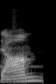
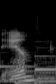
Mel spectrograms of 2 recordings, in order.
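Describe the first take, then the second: First: The vowel is an open 'ah' sound, like 'dom'. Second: The vowel is a flat 'a' sound, like 'dam'. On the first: "I've always said Dom" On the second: "people pronounce it Dam"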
